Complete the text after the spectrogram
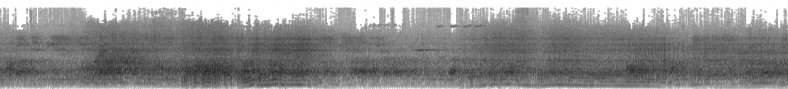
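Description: A rally car engine roars loudly, revving up and down through gear changes.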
